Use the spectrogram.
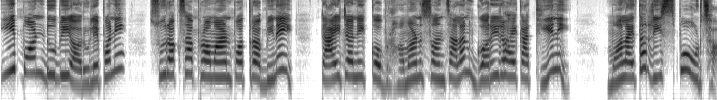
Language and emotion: Nepali, angry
